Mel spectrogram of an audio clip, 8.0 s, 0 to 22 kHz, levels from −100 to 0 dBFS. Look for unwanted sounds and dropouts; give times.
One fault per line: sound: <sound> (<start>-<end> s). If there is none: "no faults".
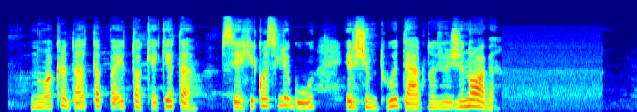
no faults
